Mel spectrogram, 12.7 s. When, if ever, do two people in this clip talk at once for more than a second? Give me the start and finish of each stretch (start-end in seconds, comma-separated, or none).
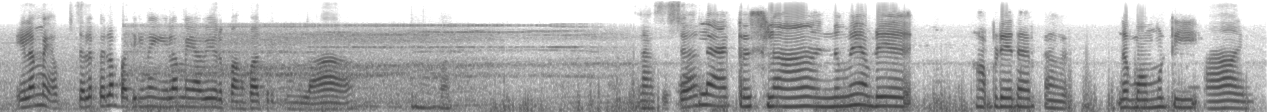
none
